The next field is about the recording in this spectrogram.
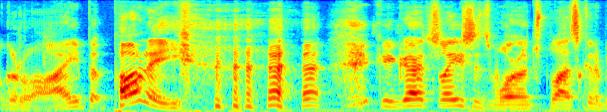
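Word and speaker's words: Pohnny: about it that's that's supposed to be pronounced Pony isn't it because that's p o h NN y so it's like Johnny but with a P pony that's a that's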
